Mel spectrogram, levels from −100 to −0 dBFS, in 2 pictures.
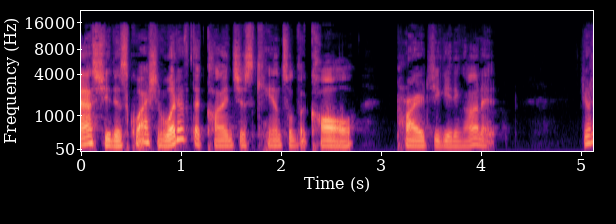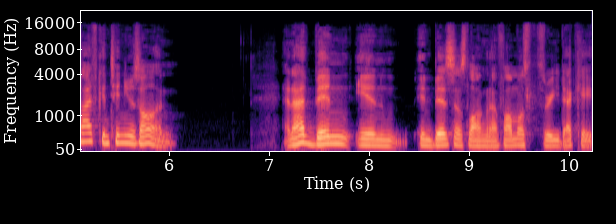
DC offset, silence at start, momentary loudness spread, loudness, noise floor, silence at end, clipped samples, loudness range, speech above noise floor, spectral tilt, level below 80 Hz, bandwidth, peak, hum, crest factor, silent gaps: under 0.1%; 0 s; 11 LU; -26 LUFS; -87 dBFS; 0 s; under 0.1%; 5 LU; 61 dB; -5.5 dB/octave; -62 dBFS; 15.5 kHz; -6 dBFS; none; 20 dB; none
